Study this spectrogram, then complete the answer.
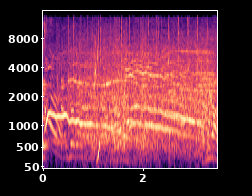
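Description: A crowd of children cheers and claps after a coin magic trick, excited voices and shrieks ringing out over a continuous wash of applause, lively and sustained.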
